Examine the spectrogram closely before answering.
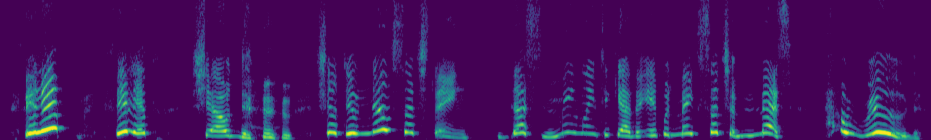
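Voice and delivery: very high, prim and scandalised royal voice; hammed-up Queen Elizabeth II. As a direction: do a bad, squeaky-high impression of a monarch. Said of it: "the worst Q E two accent".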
